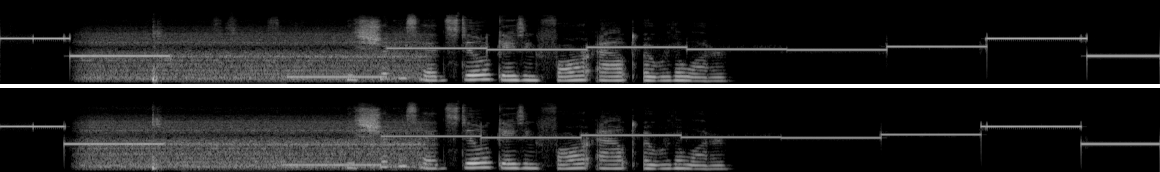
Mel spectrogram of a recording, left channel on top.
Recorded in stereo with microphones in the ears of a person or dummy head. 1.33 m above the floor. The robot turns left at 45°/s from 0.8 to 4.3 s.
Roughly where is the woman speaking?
Behind right.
